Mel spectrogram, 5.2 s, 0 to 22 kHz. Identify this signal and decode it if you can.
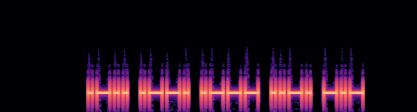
Morse code, heard as a keyed tone, about 22 wpm, 700 Hz. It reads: LPJFK
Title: Code Groups - 5 Letters - 22wpm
